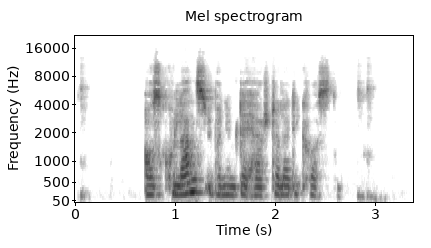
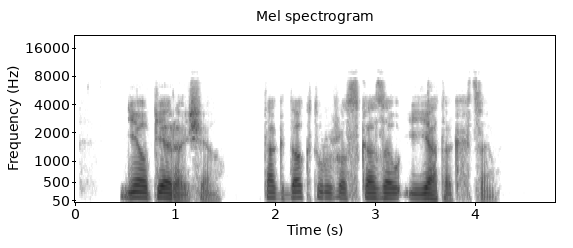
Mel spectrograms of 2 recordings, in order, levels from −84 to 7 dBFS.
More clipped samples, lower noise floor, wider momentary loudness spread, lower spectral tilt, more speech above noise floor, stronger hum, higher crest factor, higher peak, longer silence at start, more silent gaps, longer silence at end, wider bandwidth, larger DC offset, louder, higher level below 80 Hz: neither; second, -77 dBFS vs -82 dBFS; second, 10 LU vs 15 LU; second, -2.5 dB/octave vs -7 dB/octave; second, 56 dB vs 64 dB; neither; about the same, 20 dB vs 18 dB; about the same, -4 dBFS vs -2 dBFS; second, 0.05 s vs 0.45 s; neither; second, 0.4 s vs 0.65 s; first, 13 kHz vs 7.8 kHz; neither; about the same, -20 LUFS vs -19 LUFS; second, -64 dBFS vs -46 dBFS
